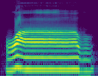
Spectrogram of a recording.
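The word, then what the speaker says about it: واو: মিম নুন নুন নুন ওয়াও ওয়াও ওয়াও হা একদম গলা ছেড়ে হা আর এই যে ওয়াওটা বলেছি ওয়াও বলার সময় ঠুটগুল করতে হবে ওয়াও আর এটা একদম গলা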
